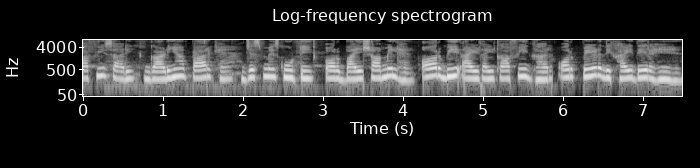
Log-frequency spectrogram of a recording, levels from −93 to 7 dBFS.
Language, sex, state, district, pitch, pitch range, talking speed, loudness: Hindi, female, Chhattisgarh, Bilaspur, 230 Hz, 215-260 Hz, 170 wpm, -13 LUFS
